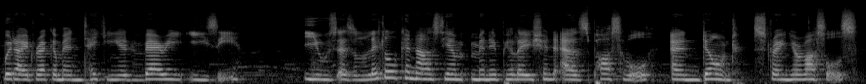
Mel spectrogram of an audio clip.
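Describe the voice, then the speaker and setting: A woman playing a composed, knowing doctor in a noir audio drama, speaking in a measured, insinuating way. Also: a little high, flat delivery, close to an everyday voice. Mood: clinical, advising. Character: knowing, composed female doctor with a teasing edge.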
